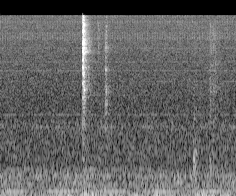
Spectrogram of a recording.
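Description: Quiet room with a steady low hum, broken a little under a second in by one short, sharp click and a fainter second click just after.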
